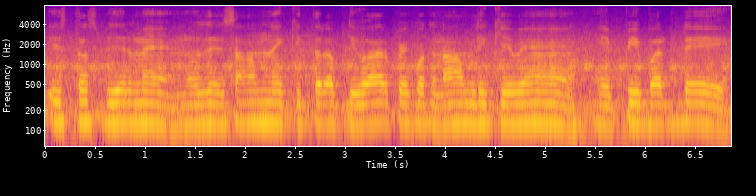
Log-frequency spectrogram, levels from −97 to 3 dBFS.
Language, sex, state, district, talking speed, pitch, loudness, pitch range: Hindi, male, Rajasthan, Bikaner, 150 wpm, 130 Hz, -14 LUFS, 125-130 Hz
